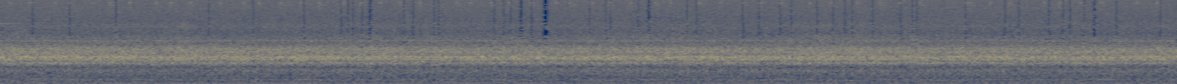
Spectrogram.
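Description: Tyres roar steadily on a highway inside a moving car.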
